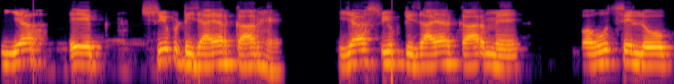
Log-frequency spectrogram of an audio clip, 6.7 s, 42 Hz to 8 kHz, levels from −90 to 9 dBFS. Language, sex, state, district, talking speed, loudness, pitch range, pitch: Hindi, male, Uttar Pradesh, Etah, 135 wpm, -14 LUFS, 135-165 Hz, 145 Hz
